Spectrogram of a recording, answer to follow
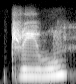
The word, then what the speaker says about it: tribu: different tribu Tribu, pronuncio la última sílaba, ujú.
